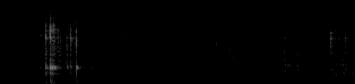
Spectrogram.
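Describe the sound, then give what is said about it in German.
A person takes a quick sip of a drink: faint wet slurping and swallowing clicks in a few short bursts separated by silence, with no talking. “Ich trinke jetzt mal ganz kurz, vielleicht ändert sich das dann”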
